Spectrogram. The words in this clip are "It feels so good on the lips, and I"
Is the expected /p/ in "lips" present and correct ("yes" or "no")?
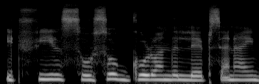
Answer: yes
